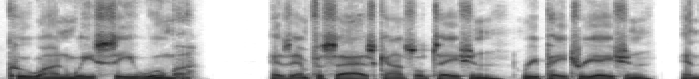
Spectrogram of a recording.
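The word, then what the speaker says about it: Kuwanwisiwma: Kawanwisima, pronounced Kuwanwisiwuma, has emphasized consultation, repatriation, and the authority of communities to protect ancestral knowledge.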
